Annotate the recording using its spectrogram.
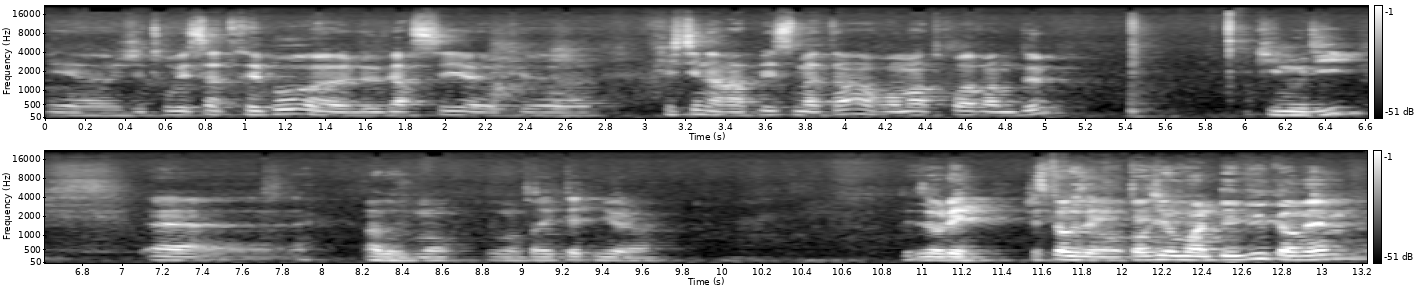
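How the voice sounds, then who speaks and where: A man speaks at a medium pitch with a slight northern French accent, leaving long, frequent pauses amid audible room echo and noticeable background noise. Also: ordinary pitch variation, moderate pace. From northern France near Belgium, Champagne-Ardenne. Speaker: guest preacher. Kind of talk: sermon. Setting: church service, live-streamed. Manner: hesitant, many fillers.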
